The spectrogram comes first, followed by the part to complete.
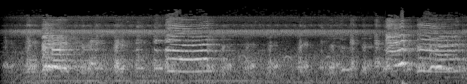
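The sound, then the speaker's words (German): A flock of a dozen hens in front of a workshop clucks excitedly, several birds cackling over one another in quick, overlapping bursts, steady throughout with no speech. “Das Dutzend Hühner vor der Werkstatt Gack hat aufgeregt.”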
